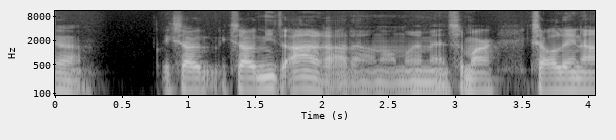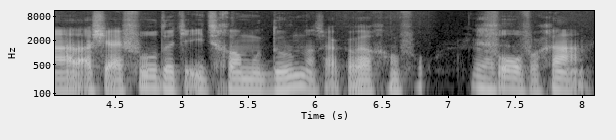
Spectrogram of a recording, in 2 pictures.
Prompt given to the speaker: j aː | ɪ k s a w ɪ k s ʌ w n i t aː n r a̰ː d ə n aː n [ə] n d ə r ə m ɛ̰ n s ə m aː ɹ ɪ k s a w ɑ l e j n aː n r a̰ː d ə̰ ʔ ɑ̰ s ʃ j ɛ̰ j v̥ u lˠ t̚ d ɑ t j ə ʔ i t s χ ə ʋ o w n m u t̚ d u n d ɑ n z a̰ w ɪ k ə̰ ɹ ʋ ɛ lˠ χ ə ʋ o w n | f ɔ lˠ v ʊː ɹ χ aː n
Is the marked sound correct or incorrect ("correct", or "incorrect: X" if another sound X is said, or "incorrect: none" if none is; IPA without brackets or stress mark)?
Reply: incorrect: ɑ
